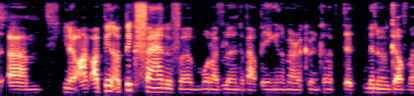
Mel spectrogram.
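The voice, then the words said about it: English accent. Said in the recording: “you've heard my English accent.”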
